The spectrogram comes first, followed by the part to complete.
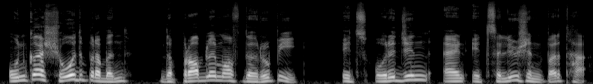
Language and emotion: Hindi, neutral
